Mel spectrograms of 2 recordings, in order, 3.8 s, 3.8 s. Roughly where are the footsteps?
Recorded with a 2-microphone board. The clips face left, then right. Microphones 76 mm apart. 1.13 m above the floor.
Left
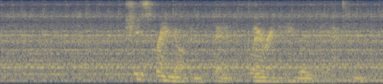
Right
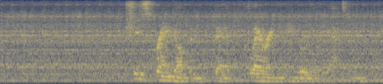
No footsteps in this recording.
